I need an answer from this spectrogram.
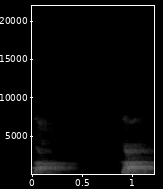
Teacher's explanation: हम इसे स्पर्श व्यंजन इसलिए कहते हैं कि ये हमें उच्चारित करते समय कोई भी वर्ण हम उच्चारित करेंगे, जैसे हम बोल रहे हैं का, तो ये हमारे कंठ से उच्चारित हो रहा है, हमारे कंठ को स्पर्श करते हुए बाहर निकल रहा है, इसलिए हम इसे स्पर्श व्यंजन कहते हैं।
